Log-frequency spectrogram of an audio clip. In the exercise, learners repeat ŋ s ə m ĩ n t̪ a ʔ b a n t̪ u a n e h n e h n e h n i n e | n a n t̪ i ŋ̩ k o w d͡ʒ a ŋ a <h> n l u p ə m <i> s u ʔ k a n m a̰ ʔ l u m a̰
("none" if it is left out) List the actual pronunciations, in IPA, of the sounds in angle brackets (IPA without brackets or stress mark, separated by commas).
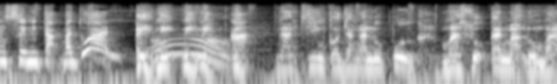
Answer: none, a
